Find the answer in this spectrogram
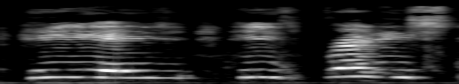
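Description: A young boy's voice in a drawn-out, sing-song vocalization with no clear words, one long held sound followed by a few short syllables.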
